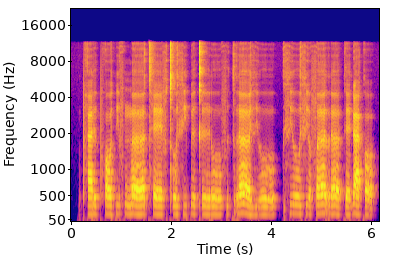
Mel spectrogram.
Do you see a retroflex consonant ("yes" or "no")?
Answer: no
